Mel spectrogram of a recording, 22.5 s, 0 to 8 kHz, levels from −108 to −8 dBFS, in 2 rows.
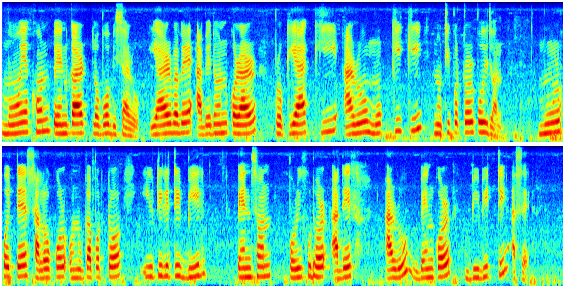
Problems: none marked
